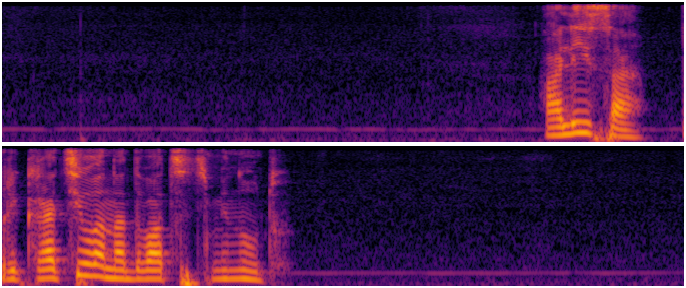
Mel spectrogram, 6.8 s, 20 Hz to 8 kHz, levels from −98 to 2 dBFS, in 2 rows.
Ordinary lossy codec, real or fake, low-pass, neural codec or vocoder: none; real; 7.2 kHz; none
